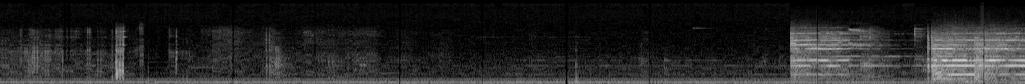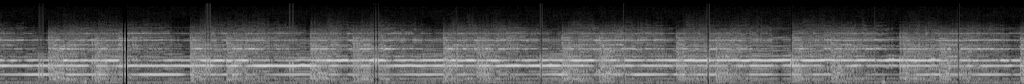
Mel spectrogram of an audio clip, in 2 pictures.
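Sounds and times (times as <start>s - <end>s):
bell: 7.9s - 20.4s.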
